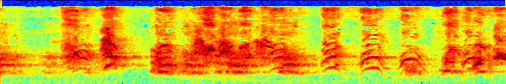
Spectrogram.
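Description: Dogs bark and yip in quick, overlapping bursts, with some high whiny yelps in the mix. The barking is fairly loud, with no talking.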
